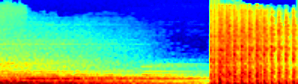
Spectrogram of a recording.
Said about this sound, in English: As rifle fire from the ship's tower continued to fall on the path, the Cajuns and former Kenny prisoners took to their heels, trying to get out of range.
